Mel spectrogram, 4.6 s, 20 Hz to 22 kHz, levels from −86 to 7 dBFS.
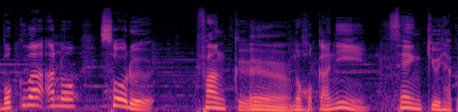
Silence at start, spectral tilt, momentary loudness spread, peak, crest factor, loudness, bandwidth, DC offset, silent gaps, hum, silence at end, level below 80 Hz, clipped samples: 0 s; -6.5 dB/octave; 7 LU; -8 dBFS; 14 dB; -23 LUFS; 14.5 kHz; under 0.1%; none; none; 0 s; -46 dBFS; under 0.1%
